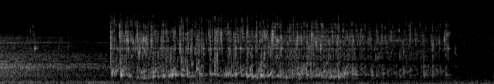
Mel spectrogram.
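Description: water being poured

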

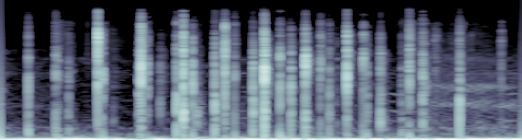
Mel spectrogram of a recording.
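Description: audience applause

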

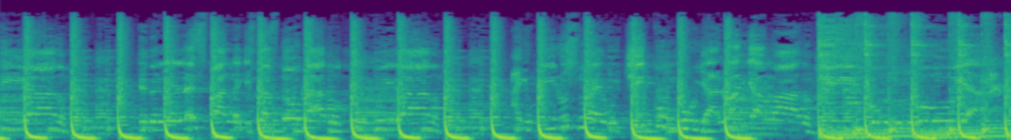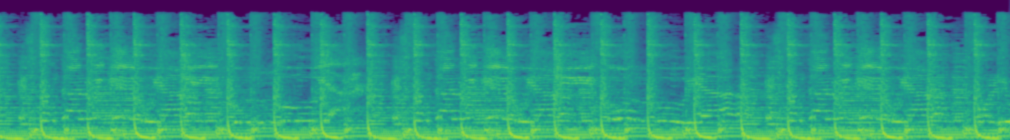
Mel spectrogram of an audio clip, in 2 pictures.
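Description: rap song

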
